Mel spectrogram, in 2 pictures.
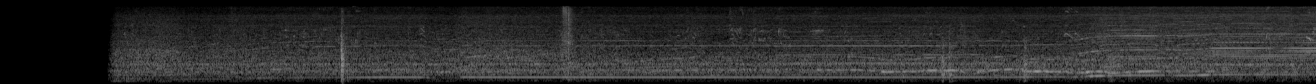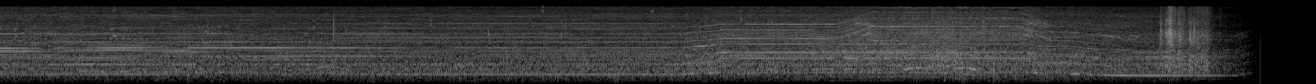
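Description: Large mobile crane running under load as it hoists a heavy structure, a steady mechanical whine from its engine and hydraulics. The pitch steps up about ten seconds in and again later, then falls near the end before the sound cuts off.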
